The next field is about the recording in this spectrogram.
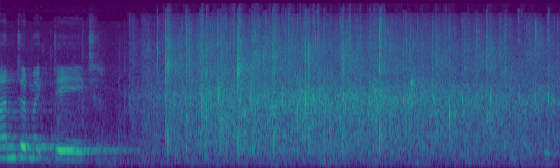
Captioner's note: audience applauding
